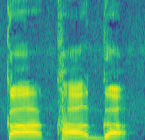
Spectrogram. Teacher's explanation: का और खा की अपेक्षा गा में अधिक कंपन होता है · जब हम गा का उच्चारण करते हैं तो आवाज़ थोड़ी भारी हो जाती है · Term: सघोष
